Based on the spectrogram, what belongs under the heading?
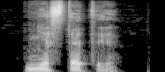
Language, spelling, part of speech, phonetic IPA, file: Polish, niestety, particle, [ɲɛˈstɛtɨ], Pl-niestety.ogg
